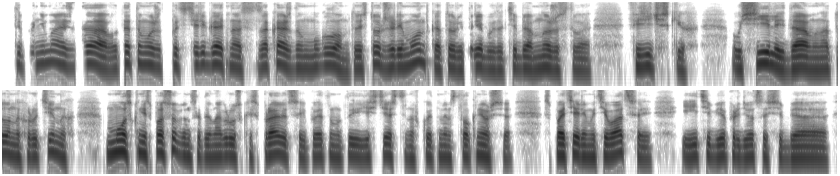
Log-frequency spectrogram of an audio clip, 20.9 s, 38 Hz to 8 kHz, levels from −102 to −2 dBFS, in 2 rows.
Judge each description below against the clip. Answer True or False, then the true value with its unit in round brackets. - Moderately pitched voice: False (125 Hz)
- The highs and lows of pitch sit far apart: False (3.3 semitones)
